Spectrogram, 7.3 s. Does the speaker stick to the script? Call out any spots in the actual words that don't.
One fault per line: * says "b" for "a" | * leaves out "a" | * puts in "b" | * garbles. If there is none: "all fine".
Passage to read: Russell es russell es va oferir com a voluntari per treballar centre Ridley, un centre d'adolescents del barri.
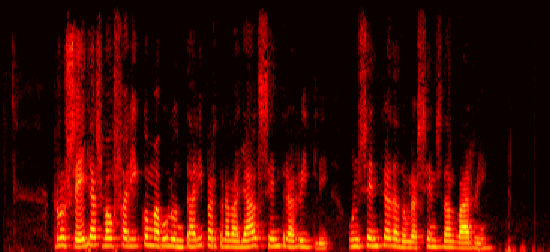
* leaves out "russell es"
* puts in "al"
